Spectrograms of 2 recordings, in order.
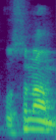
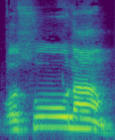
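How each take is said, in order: First: The second vowel is short. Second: The second vowel is long. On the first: The speaker calls it wrong. "వసునాం కాదు" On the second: The speaker calls it right. "దీర్ఘం ఉండాలి అక్కడ"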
